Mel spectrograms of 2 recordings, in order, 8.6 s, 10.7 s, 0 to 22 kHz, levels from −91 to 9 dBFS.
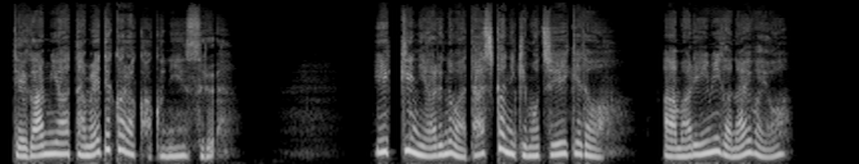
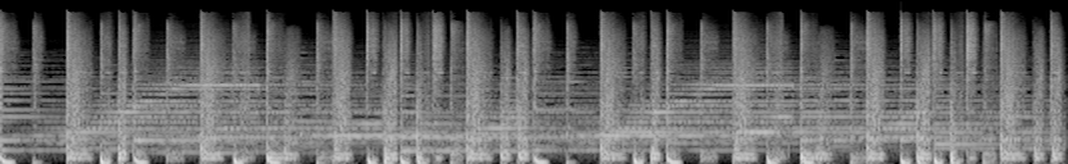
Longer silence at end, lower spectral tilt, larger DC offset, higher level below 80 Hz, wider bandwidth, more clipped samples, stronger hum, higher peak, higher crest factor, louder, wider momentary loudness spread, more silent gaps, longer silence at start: first, 0.75 s vs 0 s; first, -5.5 dB/octave vs -4 dB/octave; neither; second, -66 dBFS vs -20 dBFS; about the same, 17.5 kHz vs 17 kHz; neither; neither; second, -6 dBFS vs 0 dBFS; about the same, 14 dB vs 16 dB; second, -20 LUFS vs -16 LUFS; first, 11 LU vs 7 LU; neither; first, 0.15 s vs 0 s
